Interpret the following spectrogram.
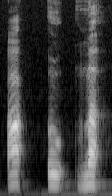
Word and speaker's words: aum: In other words, om is pronounced a, u, ma. When these three syllables are joined together, a, u, ma, then we get a, then we get aum. Oh, it's written in English, A-U-M.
